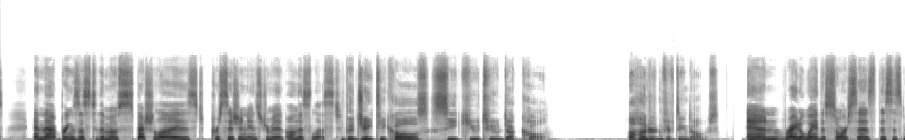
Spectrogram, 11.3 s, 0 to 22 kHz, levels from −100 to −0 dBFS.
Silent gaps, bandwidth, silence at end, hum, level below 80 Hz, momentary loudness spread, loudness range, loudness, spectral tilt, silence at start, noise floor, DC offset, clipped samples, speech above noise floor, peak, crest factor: 9.18-9.26 s; 13.5 kHz; 0 s; none; -48 dBFS; 11 LU; 5 LU; -28 LUFS; -4.5 dB/octave; 0.4 s; -67 dBFS; under 0.1%; under 0.1%; 39 dB; -8 dBFS; 20 dB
